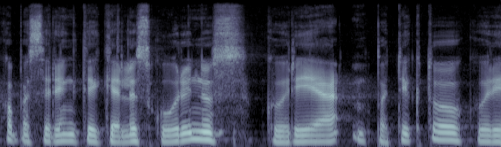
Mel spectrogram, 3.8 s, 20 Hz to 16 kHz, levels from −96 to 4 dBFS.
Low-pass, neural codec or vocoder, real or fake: 14.4 kHz; none; real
